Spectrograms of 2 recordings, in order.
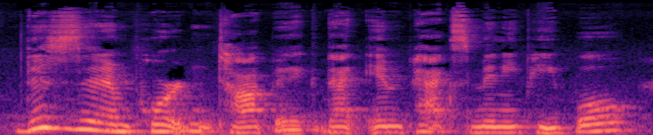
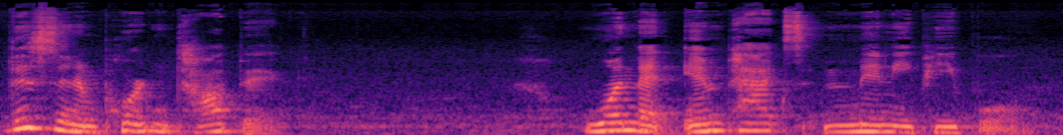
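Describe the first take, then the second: First: It flows on without a pause after topic. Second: There is a clear pause after topic.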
